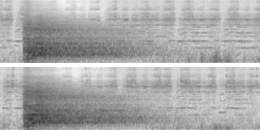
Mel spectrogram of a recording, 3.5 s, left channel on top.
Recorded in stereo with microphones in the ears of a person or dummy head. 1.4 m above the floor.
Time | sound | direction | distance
0.3 | a zipper | 15° left (ahead or behind) | 2 m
